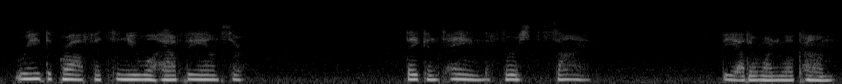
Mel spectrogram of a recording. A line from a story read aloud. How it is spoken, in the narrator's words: Jesus kindly replies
